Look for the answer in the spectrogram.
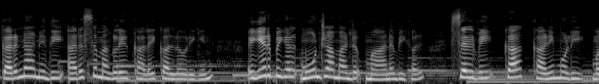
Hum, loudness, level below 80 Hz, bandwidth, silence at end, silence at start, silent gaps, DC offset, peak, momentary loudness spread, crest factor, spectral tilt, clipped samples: none; -21 LUFS; -60 dBFS; 13.5 kHz; 0 s; 0 s; none; under 0.1%; -2 dBFS; 6 LU; 18 dB; -5 dB/octave; under 0.1%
